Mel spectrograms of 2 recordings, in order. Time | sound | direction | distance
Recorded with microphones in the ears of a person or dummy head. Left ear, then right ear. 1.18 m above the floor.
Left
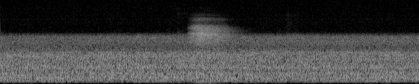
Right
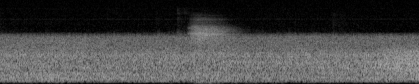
1.9 | breathing | centre (ahead or behind) | 4 m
